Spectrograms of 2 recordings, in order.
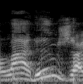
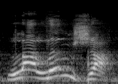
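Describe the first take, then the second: First: The middle consonant is an r sound. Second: The middle consonant is an l sound. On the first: A native Portuguese speaker says it. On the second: A speaker whose language does not separate r and l says it.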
